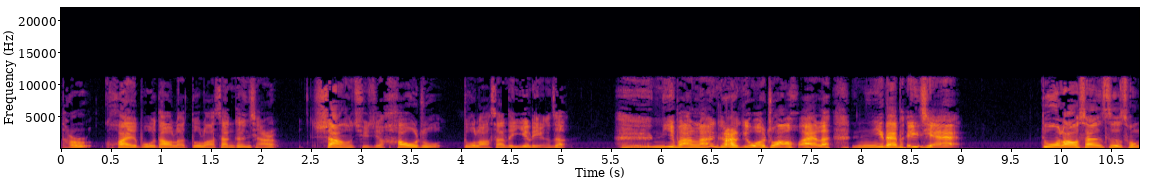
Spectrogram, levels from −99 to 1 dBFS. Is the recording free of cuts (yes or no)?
yes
